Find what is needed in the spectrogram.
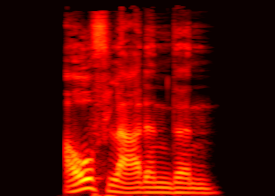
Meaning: inflection of aufladend: 1. strong genitive masculine/neuter singular 2. weak/mixed genitive/dative all-gender singular 3. strong/weak/mixed accusative masculine singular 4. strong dative plural
- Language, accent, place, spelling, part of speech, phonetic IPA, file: German, Germany, Berlin, aufladenden, adjective, [ˈaʊ̯fˌlaːdn̩dən], De-aufladenden.ogg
